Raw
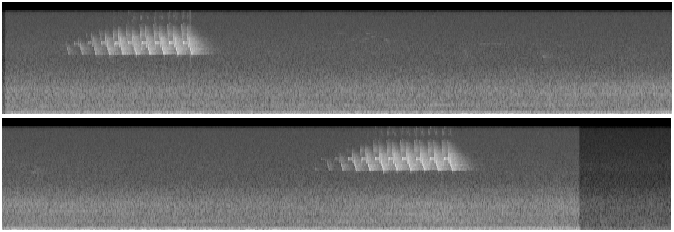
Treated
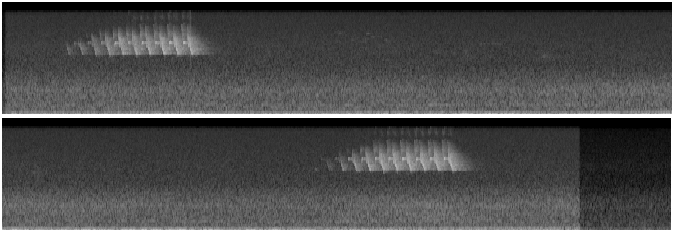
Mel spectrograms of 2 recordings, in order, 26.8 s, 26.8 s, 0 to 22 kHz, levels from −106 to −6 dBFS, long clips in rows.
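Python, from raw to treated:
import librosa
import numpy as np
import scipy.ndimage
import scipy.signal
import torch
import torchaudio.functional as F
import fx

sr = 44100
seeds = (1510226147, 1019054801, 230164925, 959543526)

y = fx.ensemble(x, sr)
y = F.gain(torch.from_numpy(y), -8.5).numpy()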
